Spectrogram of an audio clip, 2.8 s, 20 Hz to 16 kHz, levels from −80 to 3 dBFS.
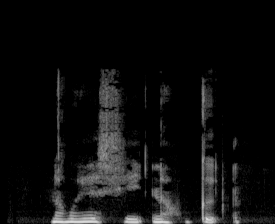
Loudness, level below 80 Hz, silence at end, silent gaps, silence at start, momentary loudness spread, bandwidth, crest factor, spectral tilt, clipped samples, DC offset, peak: -18 LUFS; -68 dBFS; 0.35 s; none; 0.5 s; 12 LU; 11 kHz; 16 dB; -6.5 dB/octave; under 0.1%; under 0.1%; -4 dBFS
